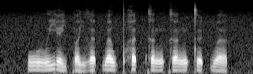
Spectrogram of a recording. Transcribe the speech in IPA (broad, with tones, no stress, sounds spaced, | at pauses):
w uː˨˥ j e˨ j p ɐ˨˩ j l ɐ˧ t̚ w ɐ˧ w pʰ ɐ˧ t̚ k ɐ˨˥ ŋ k ɐ˨˥ ŋ t̪ ɵ˨˥ t̚ w ɐ˨˥ k̚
